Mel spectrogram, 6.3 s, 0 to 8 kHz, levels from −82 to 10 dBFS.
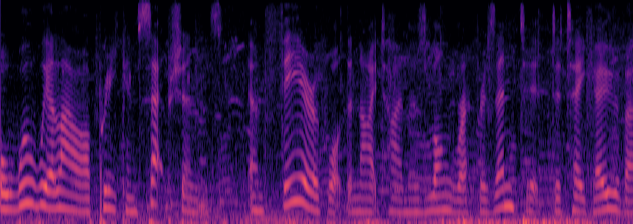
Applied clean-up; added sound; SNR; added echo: none; none; none; none.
